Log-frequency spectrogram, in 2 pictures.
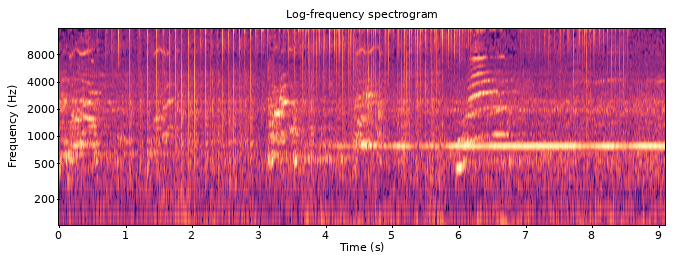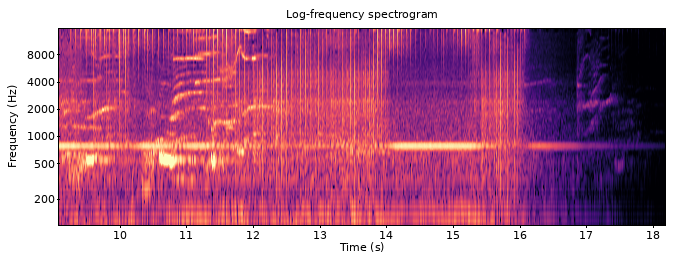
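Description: Southern Resident orca calls from a hydrophone field recording: repeated rising calls over a dense buzz of rapid clicks, with a steady low hum. A single steady synth note is held underneath from a few seconds in. Everything fades out about two seconds before the end.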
